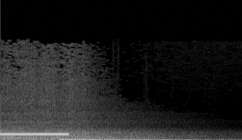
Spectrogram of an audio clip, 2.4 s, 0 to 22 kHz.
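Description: A steady 1 kHz test-tone beep of the kind played with colour bars, cutting off suddenly under a second in. Beneath it are a deep low rumble with a swell about half a second in, and music that fades away.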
